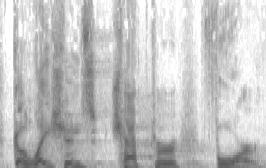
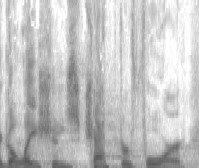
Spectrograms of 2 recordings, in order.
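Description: First: "Galatians chapter four" slowly and deliberately; measured, slower "Galatians chapter four"; slow repeat. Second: Said in the usual way. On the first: Real, not acted. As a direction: space out "Galatians chapter four" for listeners to find. Repeats the reference for page turning.

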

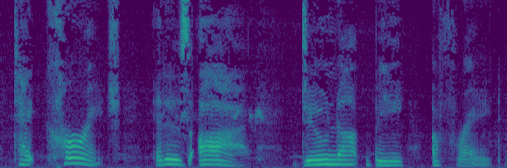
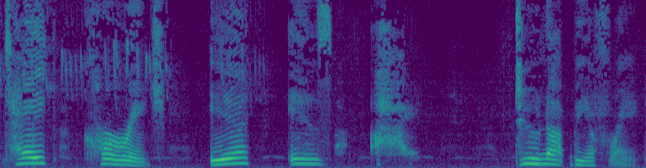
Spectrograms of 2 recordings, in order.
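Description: First: Softer hushed reassurance. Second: Gentle reassurance. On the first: Jesus soothing his frightened disciples, softly and tenderly. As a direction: breathe it out like a calming promise. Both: Acted. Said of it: "Jesus spoke to them, saying".

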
